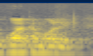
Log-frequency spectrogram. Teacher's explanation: En el ejemplo de guacamole, vemos que al principio se convierte en una G velar, lo que hace que pronuncie la G de guacamole. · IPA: [ wa ka 'mo le ]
